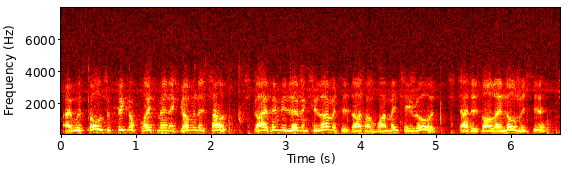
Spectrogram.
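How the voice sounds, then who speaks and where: A man's voice: on the high side, brisk, natural voice, low-quality recording. Man acting a guarded, deferential Haitian driver. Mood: evasive. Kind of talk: 1940s radio drama acting. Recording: old 1940s radio recording.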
